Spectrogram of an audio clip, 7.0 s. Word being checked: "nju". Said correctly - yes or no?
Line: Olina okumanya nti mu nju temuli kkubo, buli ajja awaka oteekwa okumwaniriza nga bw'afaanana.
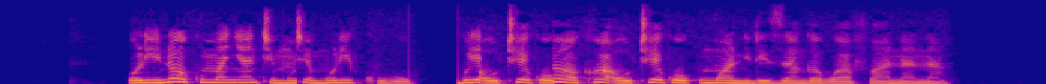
no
